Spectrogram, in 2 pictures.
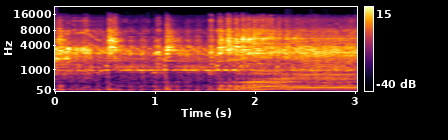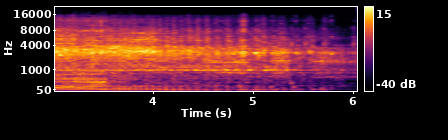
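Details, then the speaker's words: Honda Harmony lawn tractor engine that would not start, two-stroke fuel poured into the intake: cranking catches into a short ragged burst of firing for about two seconds then fades, with heavy smoke; fires only on fuel poured into intake. "let's find out if she'll dial to life a little bit we got some two-stroke down the old throat hole there"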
